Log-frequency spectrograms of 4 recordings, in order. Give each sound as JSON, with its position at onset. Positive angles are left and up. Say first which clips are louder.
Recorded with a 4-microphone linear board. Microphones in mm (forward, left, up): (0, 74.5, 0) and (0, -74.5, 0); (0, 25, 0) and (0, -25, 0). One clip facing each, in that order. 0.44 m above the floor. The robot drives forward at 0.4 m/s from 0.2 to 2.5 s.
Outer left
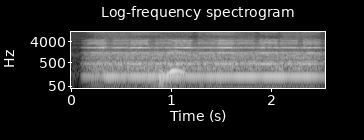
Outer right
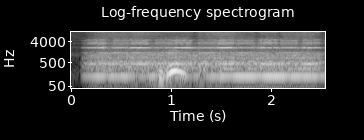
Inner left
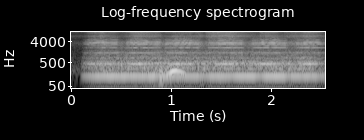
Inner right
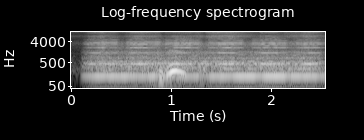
{"t": 0.9, "sound": "breathing", "louder": "outer right 9 dB, inner right 8 dB", "side_deg": -40}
